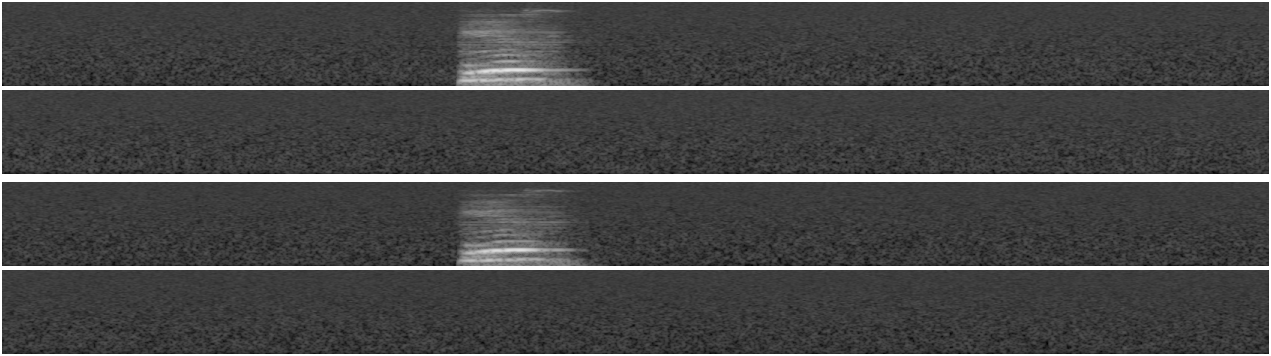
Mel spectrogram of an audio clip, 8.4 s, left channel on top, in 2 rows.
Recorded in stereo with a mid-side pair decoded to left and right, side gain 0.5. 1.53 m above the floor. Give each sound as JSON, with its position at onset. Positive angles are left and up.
{"t": 1.5, "sound": "a child speaking", "azimuth_deg": 45, "distance_m": 1.0}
